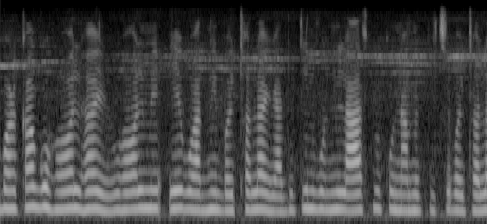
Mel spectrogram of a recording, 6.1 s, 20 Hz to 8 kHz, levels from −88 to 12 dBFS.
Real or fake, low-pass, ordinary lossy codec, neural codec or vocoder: real; 7.2 kHz; none; none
